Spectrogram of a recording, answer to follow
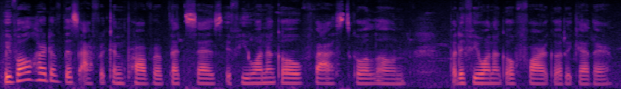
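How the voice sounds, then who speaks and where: A young woman from Tanzania gives a prepared talk in an earnest, conversational way. Her voice sits low, with a gravelly fry at the ends of phrases. A faint hiss runs underneath. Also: steady tone, fairly quick, low-quality recording. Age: young adult. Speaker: software engineer giving a talk. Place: outdoors.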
